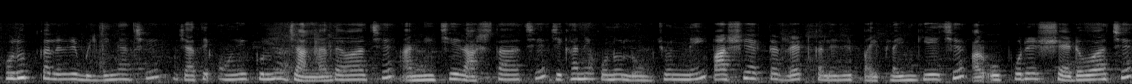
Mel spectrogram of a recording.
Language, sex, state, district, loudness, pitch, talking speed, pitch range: Bengali, female, West Bengal, Kolkata, -28 LUFS, 230 Hz, 160 wpm, 210-250 Hz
